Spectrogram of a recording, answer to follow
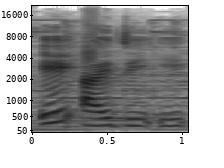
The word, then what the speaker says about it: aide: The one who helps someone, the one who assists someone is known as AIDE, aid. Both the words are pronounced alike. And the first example for this is, doctor's aid will provide you medicines on time.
